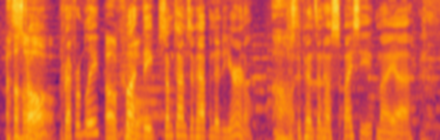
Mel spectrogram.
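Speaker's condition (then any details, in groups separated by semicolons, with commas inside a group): No condition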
